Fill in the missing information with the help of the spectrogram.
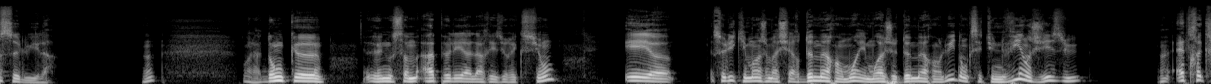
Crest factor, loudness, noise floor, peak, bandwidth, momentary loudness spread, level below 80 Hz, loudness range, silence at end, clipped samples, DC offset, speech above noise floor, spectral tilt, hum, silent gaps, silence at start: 18 dB; -17 LUFS; -81 dBFS; 0 dBFS; 16 kHz; 18 LU; -40 dBFS; 3 LU; 0 s; under 0.1%; under 0.1%; 63 dB; -6.5 dB/octave; none; none; 0 s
